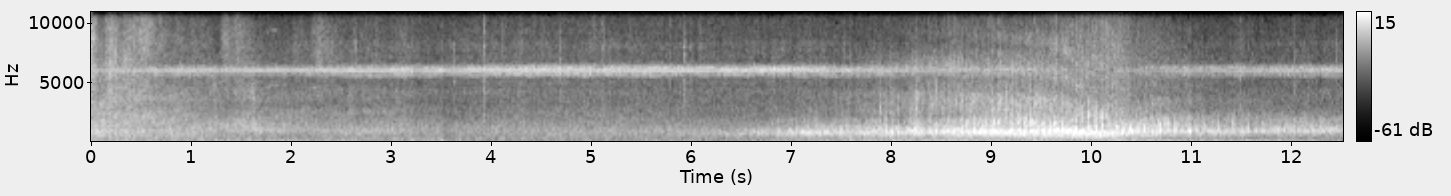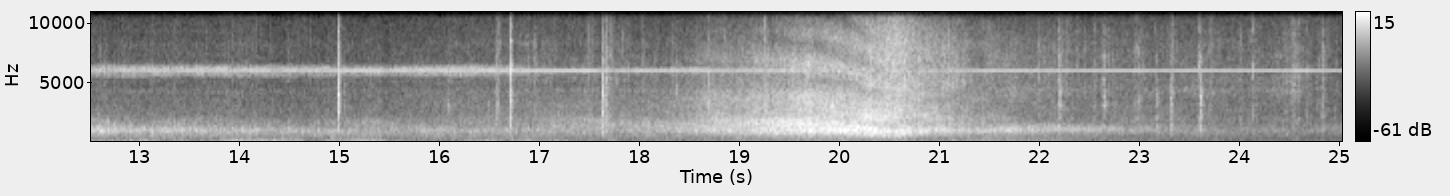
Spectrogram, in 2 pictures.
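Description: An electric unicycle's tyre rolls steadily over rough pavement.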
